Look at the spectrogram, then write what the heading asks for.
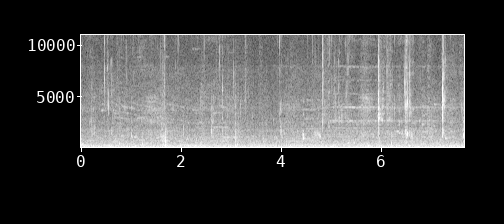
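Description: A person chewing and biting into fried chicken close to the microphone: faint, scattered crunches and mouth clicks.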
